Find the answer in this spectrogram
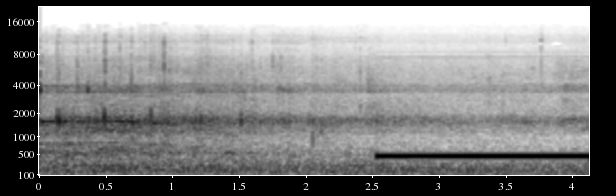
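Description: Telephone ringback tone on an outgoing call: one steady ring lasting about two seconds, starting about halfway through, while the call to the hair salon waits to be answered. Low background hiss comes before it.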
